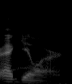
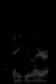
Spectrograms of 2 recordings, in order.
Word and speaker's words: Aguilera: Cesar Aguilar. No, Aguilera. Tackle on the play made by number 0. PA guy said it wrong.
